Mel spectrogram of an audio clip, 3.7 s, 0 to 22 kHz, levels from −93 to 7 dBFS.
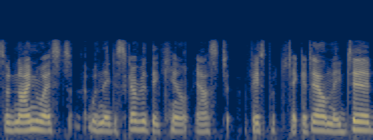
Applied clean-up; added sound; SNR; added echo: none; none; none; none.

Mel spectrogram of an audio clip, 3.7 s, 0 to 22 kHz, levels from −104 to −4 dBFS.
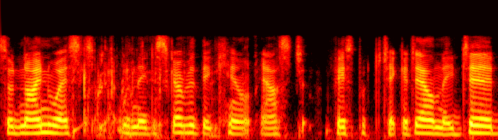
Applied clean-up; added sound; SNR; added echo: neural mask model Resemble Enhance denoiser.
